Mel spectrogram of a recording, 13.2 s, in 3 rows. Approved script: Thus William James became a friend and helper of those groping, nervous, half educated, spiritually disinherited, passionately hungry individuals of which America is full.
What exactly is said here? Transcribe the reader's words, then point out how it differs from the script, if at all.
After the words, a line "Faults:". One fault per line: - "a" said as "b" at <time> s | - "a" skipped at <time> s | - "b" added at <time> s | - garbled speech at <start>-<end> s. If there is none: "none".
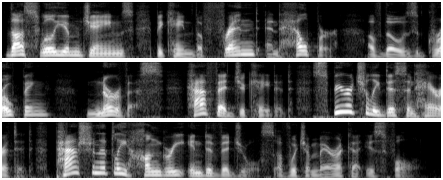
Thus William James became the friend and helper of those groping, nervous, half educated, spiritually disinherited, passionately hungry individuals of which America is full.
Faults:
- "a" said as "the" at 1.9 s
